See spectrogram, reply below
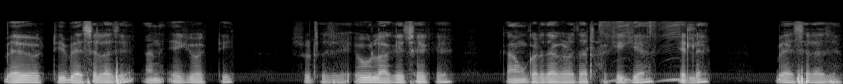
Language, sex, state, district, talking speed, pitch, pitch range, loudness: Gujarati, male, Gujarat, Valsad, 150 wpm, 100 Hz, 100-105 Hz, -21 LUFS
